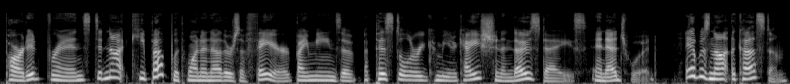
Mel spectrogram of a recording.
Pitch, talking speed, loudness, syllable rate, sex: 210 Hz, 190 wpm, -18 LUFS, 5.7 syllables/s, female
